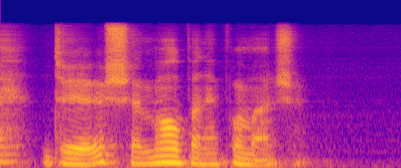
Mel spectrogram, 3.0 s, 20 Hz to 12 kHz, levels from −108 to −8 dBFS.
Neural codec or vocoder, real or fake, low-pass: codec, 16 kHz, about 1 kbps, DyCAST, with the encoder's durations; fake; 7.2 kHz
